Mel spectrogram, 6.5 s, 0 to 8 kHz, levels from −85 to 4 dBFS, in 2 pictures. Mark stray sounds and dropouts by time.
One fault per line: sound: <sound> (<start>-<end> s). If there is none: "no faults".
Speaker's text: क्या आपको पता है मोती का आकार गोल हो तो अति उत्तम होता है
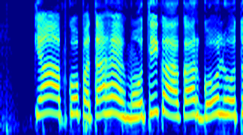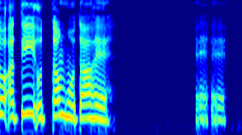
sound: laugh (5.8-6.2 s)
